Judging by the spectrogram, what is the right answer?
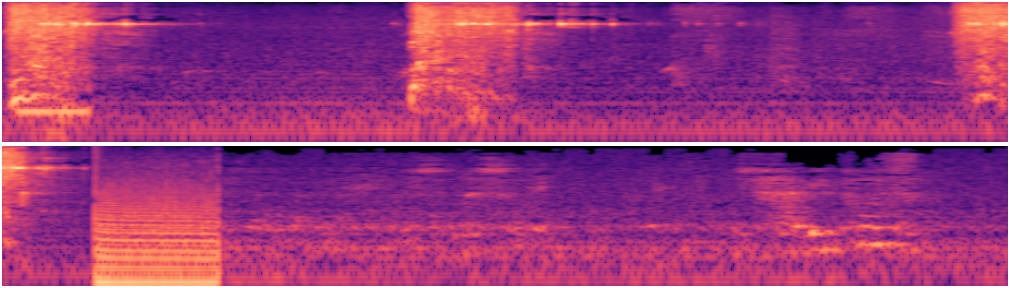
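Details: Compilation of animal sneezes: several sharp, explosive sneeze bursts with a brief tonal sound effect and background noise; ordinary sneezes.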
